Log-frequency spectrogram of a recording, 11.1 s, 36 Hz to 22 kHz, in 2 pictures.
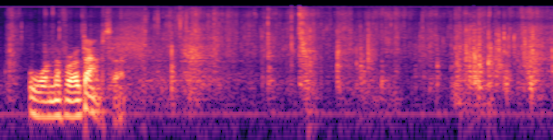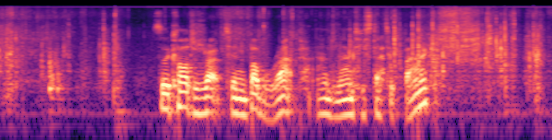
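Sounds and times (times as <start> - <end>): bubble wrap crinkling: 0.0 - 11.0.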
